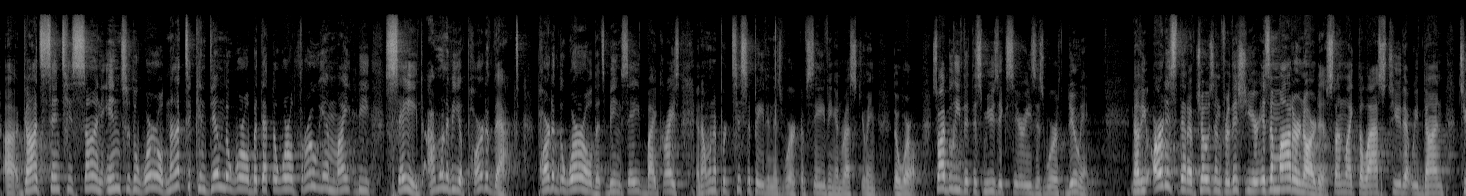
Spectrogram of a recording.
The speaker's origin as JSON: {"language": "English", "town": "New Orleans", "region": "Louisiana", "country": "United States", "tie": "born or raised there", "said": "The band leaders, by the way, for the last few years, have made their home in my hometown of New Orleans."}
